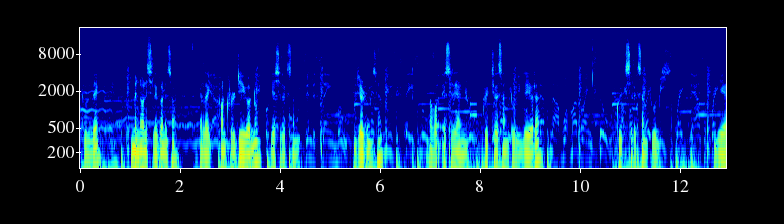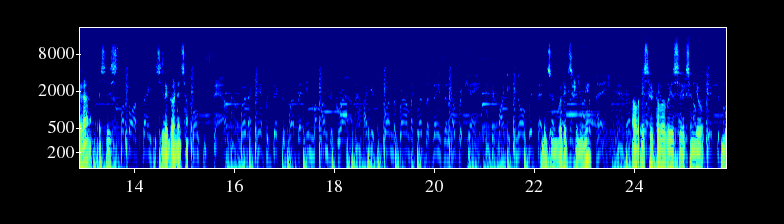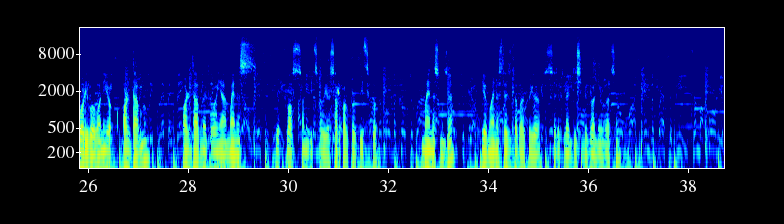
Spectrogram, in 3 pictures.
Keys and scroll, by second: 3.3 ctrl+d, 10.0 ctrl+d, 20.5 ctrl+d, 38.5 alt+[.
